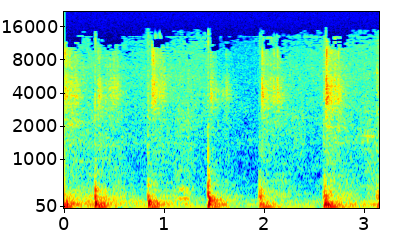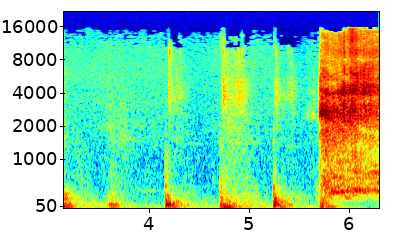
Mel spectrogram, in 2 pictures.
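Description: A small child stomps heavily on a carpeted floor.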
